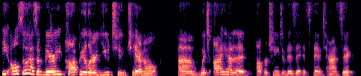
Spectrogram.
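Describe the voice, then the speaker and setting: An upbeat woman introducing a career webinar, with a promotional, eager manner and the odd restart. Her voice sits at an average pitch and comes over a video call. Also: moderate pace. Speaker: career services host.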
